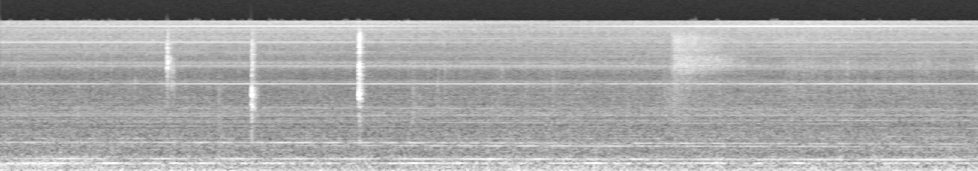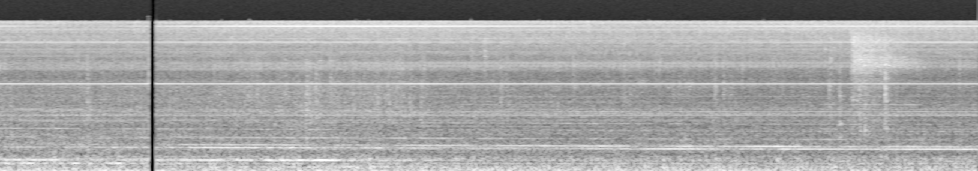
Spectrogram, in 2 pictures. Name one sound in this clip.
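A train rumbles steadily along the rails with a low hum.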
